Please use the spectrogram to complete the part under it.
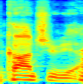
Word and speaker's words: Khonshu: And Bushman kills the archaeologist and kills Mark Spector or hurts him, which then Mark Spector becomes Moon Knight from the Khonshu. Is that how we're pronouncing it? – Yeah, Fist of the Khonshu, So, yeah, he's pretty much like the origin story villain.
